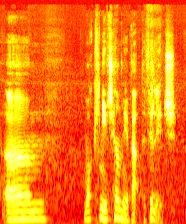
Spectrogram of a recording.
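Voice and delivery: ordinary talk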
